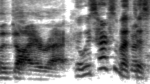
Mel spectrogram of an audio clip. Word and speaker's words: Dirac: It's called a dirac. It's not called a dirac.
